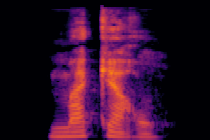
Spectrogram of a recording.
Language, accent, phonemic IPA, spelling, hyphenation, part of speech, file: French, France, /ma.ka.ʁɔ̃/, macaron, ma‧ca‧ron, noun, LL-Q150 (fra)-macaron.wav
- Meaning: 1. macaron (pastry) 2. buns rolled over the ears and worn symmetrically 3. round insignia, roundel; round badge or sticker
